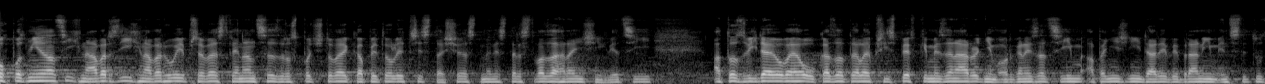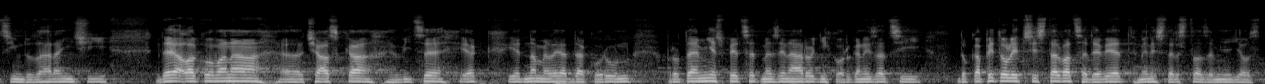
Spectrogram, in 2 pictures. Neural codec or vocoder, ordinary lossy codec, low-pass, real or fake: none; MP3, 64 kbps; 10.8 kHz; real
